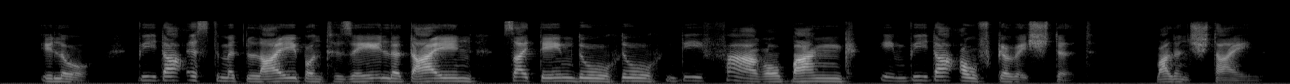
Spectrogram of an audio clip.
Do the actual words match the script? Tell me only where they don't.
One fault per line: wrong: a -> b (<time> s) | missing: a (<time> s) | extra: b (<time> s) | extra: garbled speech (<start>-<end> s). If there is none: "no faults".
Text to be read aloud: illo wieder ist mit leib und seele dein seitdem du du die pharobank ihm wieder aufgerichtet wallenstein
no faults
